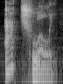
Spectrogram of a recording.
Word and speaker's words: actually: How bad， bad 跟 it 有一个零叫 badly， it 跟 actually，首先我们讲叫 actually 这个单词啊，标准音标叫做 actually，首先 true 发成这个发音，而且 ch 可以发成 sh 这个发音，而且 act 的 k 是不发音，就变成 actually。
